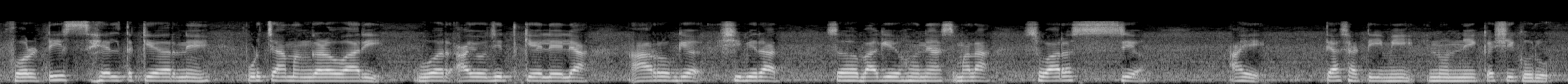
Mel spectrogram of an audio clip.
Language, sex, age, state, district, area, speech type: Marathi, male, 18-30, Maharashtra, Osmanabad, rural, read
